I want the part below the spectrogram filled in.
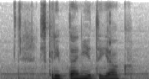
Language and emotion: Russian, neutral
